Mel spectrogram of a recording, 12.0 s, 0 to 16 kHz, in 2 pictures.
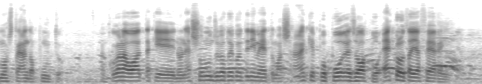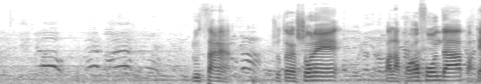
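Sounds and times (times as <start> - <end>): distant voices shouting: 5.3 - 8.1.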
